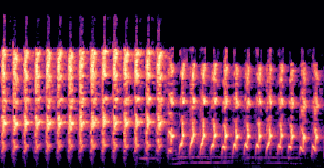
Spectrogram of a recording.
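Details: Pet lovebird, described as a shy fighter-type bird kept at home, giving a fast, rapid chattering of sharp high chirps repeated about three times a second, with fainter thin whistled tones running underneath in the second half.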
